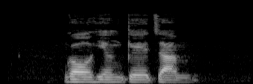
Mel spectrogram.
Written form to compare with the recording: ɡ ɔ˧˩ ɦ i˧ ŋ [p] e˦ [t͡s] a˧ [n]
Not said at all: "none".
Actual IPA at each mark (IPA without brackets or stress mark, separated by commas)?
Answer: k, t͡s, m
